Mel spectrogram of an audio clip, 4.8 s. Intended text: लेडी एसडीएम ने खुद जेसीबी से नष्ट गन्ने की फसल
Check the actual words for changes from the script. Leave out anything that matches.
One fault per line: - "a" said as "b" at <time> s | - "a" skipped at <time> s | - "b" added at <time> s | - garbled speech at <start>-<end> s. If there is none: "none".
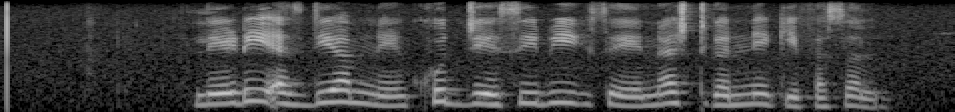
none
